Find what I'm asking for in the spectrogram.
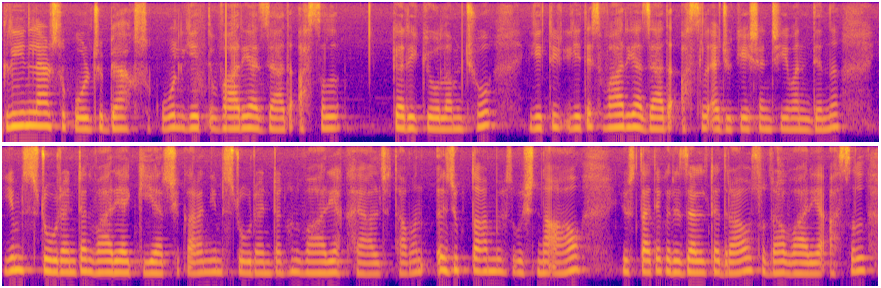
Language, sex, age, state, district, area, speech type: Kashmiri, female, 30-45, Jammu and Kashmir, Shopian, rural, spontaneous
